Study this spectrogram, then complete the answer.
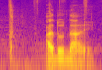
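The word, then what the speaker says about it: יהוה: Mais en hébreu, en fait, ça se lit Adonai. On lit Adonai, ok?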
